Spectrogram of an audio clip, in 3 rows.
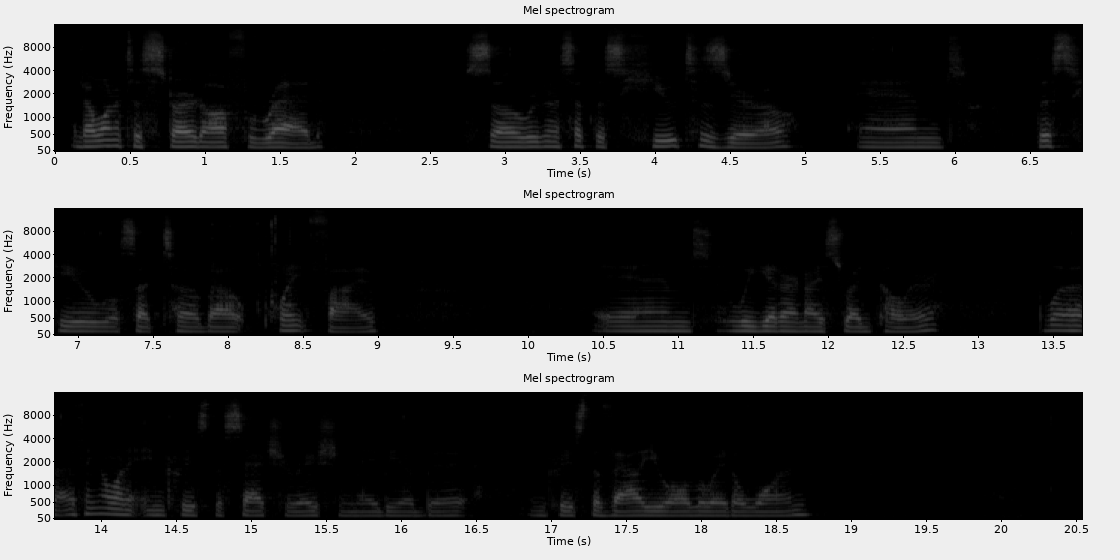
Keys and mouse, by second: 2.9-3.9 drag, 5.6-7.6 drag, 12.4 middle click, 13.8-15.7 drag.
